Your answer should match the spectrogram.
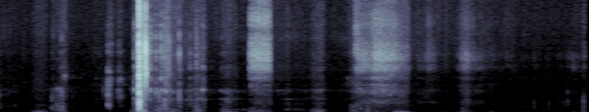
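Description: Handling noise from a camera being moved by hand: scattered knocks and fabric rustles, with one sharp knock about a second in that is the loudest sound.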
